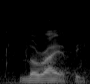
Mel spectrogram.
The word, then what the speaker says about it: Liriope: How do you pronounce number 2? Liriope? Liriope.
